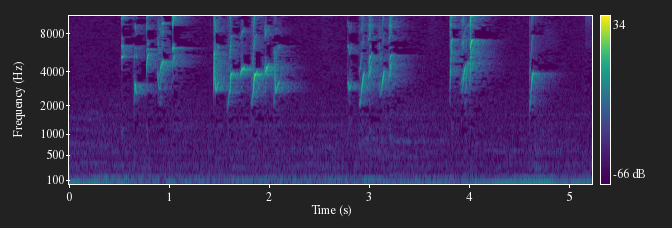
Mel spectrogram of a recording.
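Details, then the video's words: Caged wild European goldfinch, six months in captivity after moulting, sings clusters of sharp high tinkling notes and brief trills separated by short pauses. "Chant de Chardonneret sauvage (Repassage)|غناء حسون خلوي خارج من تغير الريش"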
